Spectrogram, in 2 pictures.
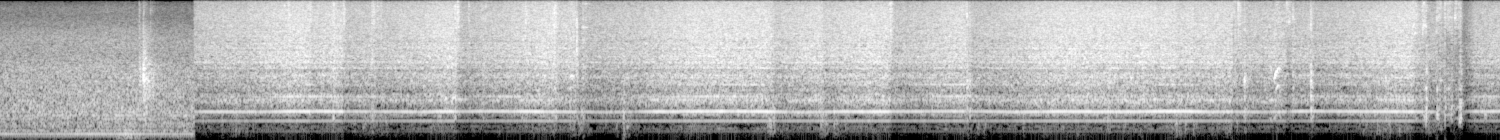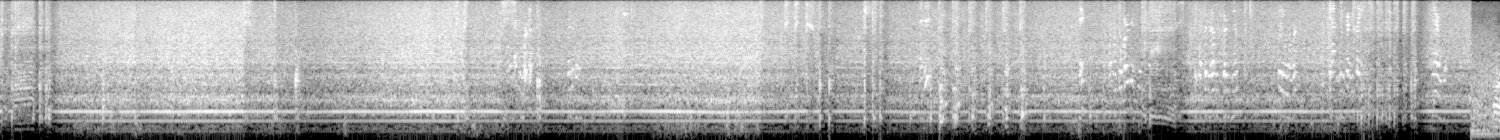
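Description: Workshop sounds of hand-tool and drill work at a wall, played back sped up: a steady high-pitched whine over a loud hiss, with many rapid knocks, scrapes and clicks. It starts and stops abruptly on edits, about two seconds in and just before the end.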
